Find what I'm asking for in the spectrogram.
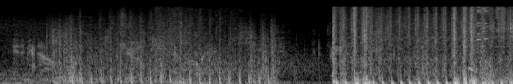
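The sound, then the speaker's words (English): Rapid automatic gunfire in a video game comes in fast, evenly spaced shots, then stops briefly and returns as louder, denser bursts. “Somebody else is shooting at me.”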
